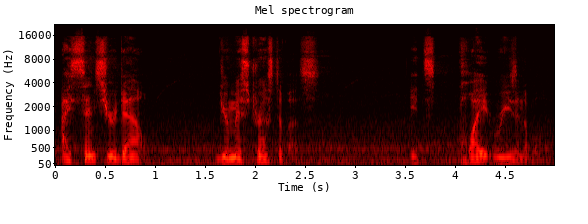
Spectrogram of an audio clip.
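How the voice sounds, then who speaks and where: A man acting a grave, patient mentor of a secret order in an audio drama, speaking in measured, formal phrases. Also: fairly low pitch, a little hiss or hum, lightly acted. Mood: solemn, probing. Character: solemn, patient male mentor of a secret circle.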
